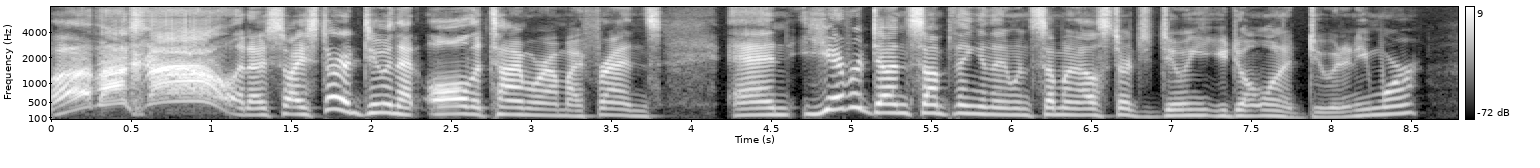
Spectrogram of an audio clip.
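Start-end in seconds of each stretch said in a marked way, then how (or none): 0.0-1.1 put-on Russian accent, pitch shooting up high. Retelling the phrase he kept saying around his friends, Russian accent, rising pitch. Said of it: "And I'd start going".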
